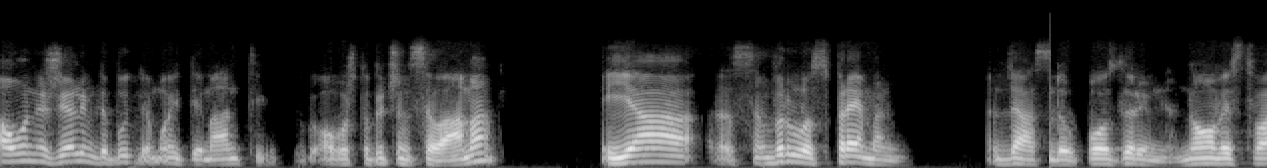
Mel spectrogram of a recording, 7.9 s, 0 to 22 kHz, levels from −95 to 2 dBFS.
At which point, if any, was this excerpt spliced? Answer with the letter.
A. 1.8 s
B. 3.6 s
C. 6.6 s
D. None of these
C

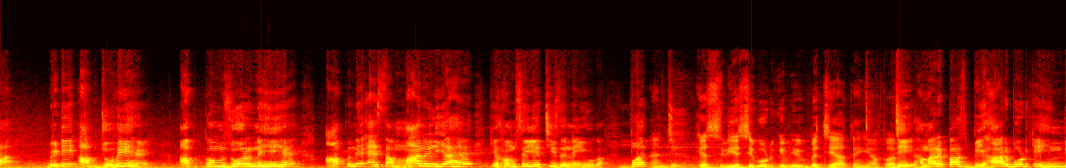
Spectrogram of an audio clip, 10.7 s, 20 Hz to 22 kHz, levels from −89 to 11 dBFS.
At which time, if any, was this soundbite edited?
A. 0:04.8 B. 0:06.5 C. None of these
B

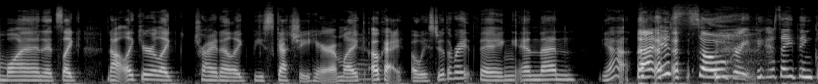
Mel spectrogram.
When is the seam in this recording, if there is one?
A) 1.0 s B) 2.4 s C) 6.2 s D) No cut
C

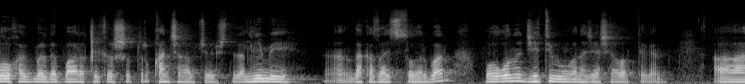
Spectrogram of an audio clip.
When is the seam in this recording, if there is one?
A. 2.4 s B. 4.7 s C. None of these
A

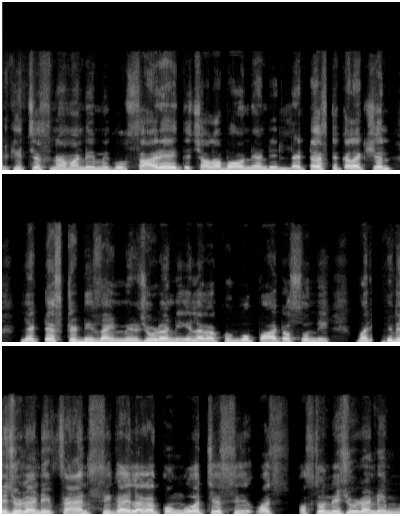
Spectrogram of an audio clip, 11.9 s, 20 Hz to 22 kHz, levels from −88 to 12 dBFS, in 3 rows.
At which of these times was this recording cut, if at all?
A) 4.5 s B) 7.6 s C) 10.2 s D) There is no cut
B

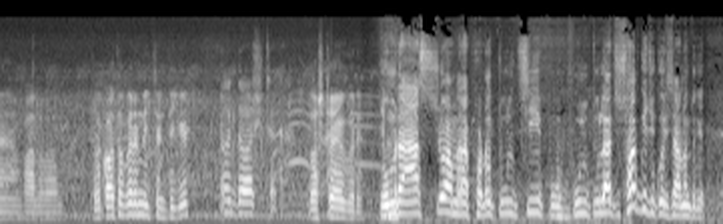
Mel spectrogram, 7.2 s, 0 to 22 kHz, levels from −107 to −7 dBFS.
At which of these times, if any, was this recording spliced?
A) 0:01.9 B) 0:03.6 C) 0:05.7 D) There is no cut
B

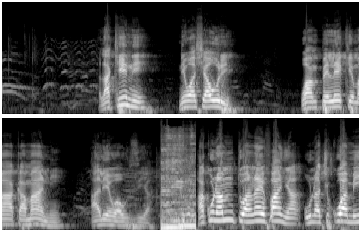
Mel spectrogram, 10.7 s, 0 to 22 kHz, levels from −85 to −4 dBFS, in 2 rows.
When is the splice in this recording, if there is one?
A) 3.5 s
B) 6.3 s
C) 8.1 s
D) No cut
C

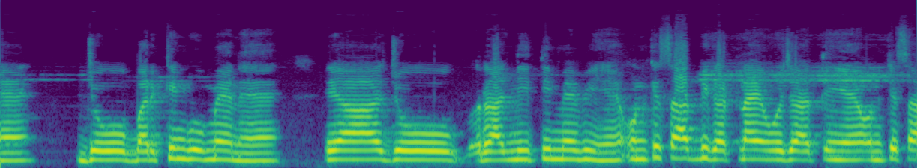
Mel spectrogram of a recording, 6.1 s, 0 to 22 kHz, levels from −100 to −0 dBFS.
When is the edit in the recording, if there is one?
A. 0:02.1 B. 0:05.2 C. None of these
C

